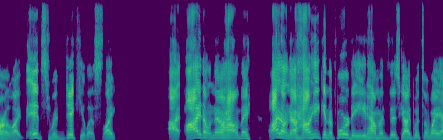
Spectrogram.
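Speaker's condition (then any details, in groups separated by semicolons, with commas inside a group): Cerebral palsy; lifelong wheelchair user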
